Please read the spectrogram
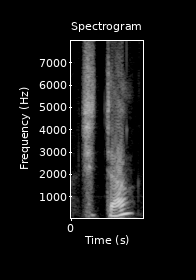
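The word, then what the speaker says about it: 西藏: 자, 우리가 우리가 티베트라는 말을 중국어로 이제 발음할 때는 시장이라고 말을 해요. 시장 자치구.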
